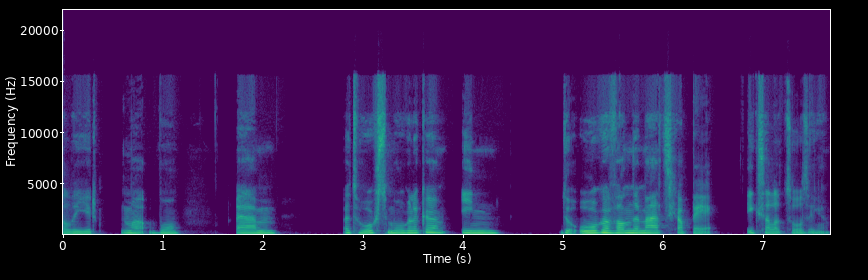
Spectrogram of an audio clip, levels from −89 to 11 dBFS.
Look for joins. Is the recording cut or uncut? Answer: uncut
